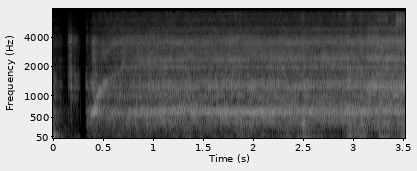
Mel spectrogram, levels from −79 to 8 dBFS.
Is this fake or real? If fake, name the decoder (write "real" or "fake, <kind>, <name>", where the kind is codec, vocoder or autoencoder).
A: fake, vocoder, WaveNeXt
